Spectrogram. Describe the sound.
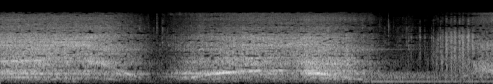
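An old Army generator for powering a field radio whirs with a steady, buzzy mechanical drone that surges and sags, its pitch sweeping up and back down as it runs.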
